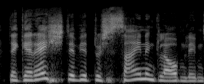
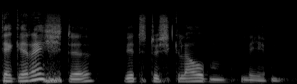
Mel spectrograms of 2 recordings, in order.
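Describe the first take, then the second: First: Seinen lauter und betont, der Rest gleichmäßig; stress on seinen. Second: Slow and softer, no word singled out; without seinen, calm. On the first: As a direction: lean hard on seinen, louder throughout. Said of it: "Er sagt im Neuen Testament nicht". (Betonung auf „seinen“, laut gepredigt) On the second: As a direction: let it land gently, slowly. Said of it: "sondern er sagt". (ruhig und langsam, ohne „seinen“) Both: Shown as a demonstration.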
